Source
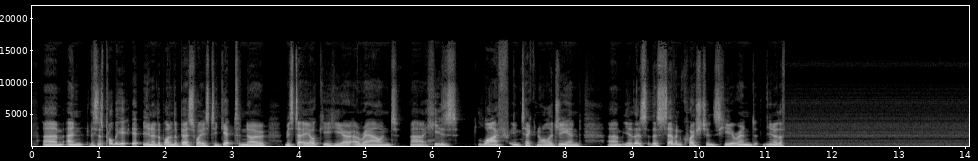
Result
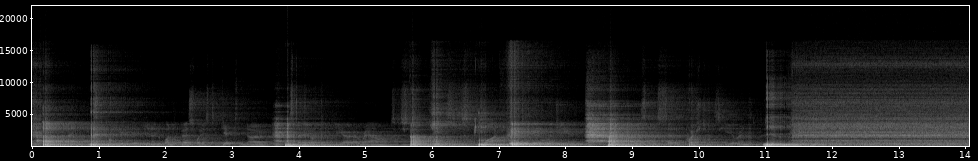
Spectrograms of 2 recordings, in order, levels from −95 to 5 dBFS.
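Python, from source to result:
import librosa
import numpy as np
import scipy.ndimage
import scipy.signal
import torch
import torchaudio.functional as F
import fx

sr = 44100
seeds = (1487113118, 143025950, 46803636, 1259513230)

p1 = x + fx.room_flutter(x, sr, wall_m=10.6, rt60_s=0.31, dry=0)
p2 = fx.gate_flip(p1, sr, shuts_db=-28.0, range_db=-42)
p3 = fx.rev_schroeder(p2, sr, rt60_s=2.8, comb_ms=28, drr_db=0.5)
p4 = fx.sustainer(p3, sr, db_per_s=77.0)
y = p4 * librosa.db_to_amplitude(11.0)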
